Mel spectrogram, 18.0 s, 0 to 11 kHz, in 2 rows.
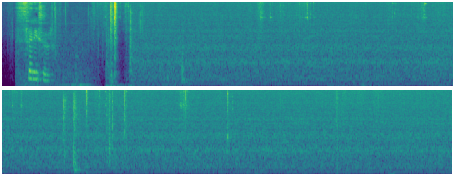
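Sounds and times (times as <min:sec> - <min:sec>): low background hum: 0:00.0 - 0:18.0
light jingling and clicking: 0:05.1 - 0:06.3.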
